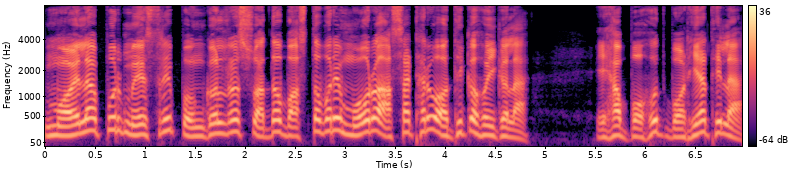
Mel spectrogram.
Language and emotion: Odia, happy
